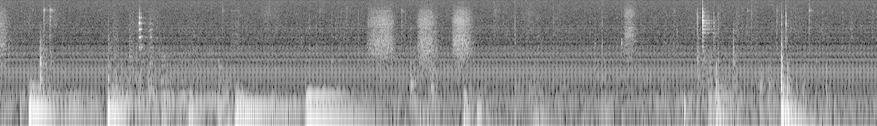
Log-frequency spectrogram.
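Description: A double bass plays deep plucked notes.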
